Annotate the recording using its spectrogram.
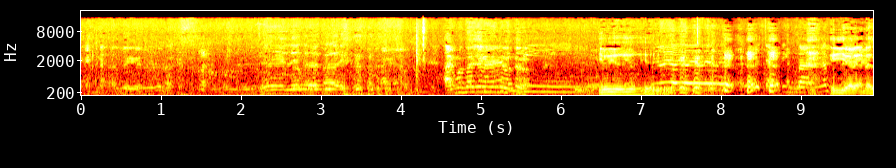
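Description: A young man talks nearby outdoors.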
